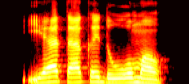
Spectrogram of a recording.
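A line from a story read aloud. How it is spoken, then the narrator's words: Displeased grumble. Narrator (Russian): недовольно проворчал Мар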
